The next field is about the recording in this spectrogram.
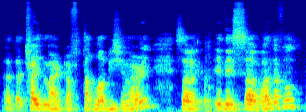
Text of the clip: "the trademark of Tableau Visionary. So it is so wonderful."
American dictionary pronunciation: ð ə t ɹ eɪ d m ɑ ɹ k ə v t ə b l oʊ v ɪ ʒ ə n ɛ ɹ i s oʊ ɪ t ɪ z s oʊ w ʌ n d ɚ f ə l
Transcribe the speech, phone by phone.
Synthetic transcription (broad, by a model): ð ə t ɹ eɪ d m ɑ ɹ k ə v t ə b l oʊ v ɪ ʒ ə n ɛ ɹ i s oʊ ɪ t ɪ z s oʊ w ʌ n d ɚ f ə l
